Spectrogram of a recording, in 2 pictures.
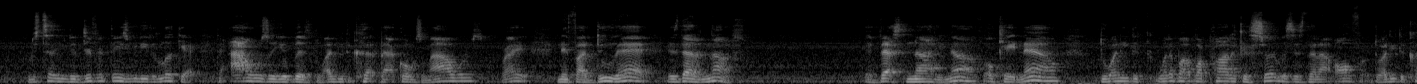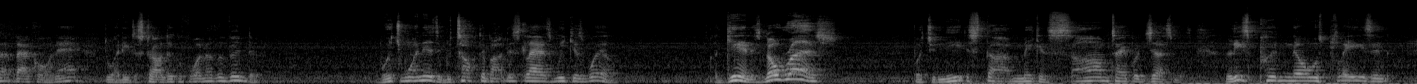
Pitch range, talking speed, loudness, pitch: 125-155 Hz, 220 wpm, -36 LUFS, 140 Hz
